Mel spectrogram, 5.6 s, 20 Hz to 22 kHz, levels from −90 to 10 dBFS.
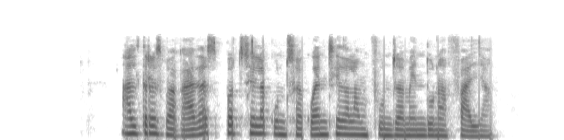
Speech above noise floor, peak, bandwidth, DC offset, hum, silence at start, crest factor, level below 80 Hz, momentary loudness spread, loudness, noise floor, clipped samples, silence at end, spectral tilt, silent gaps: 61 dB; -8 dBFS; 8.2 kHz; under 0.1%; none; 1.2 s; 20 dB; -60 dBFS; 5 LU; -28 LUFS; -89 dBFS; under 0.1%; 0.7 s; -4.5 dB/octave; none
